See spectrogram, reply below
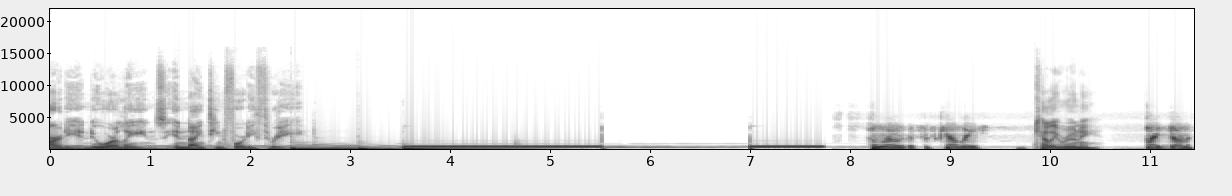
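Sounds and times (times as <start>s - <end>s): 
speech: 0.0s - 2.7s, 8.2s - 11.4s
telephone dial tone while placing a phone call: 3.7s - 5.7s, 7.0s - 8.0s.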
